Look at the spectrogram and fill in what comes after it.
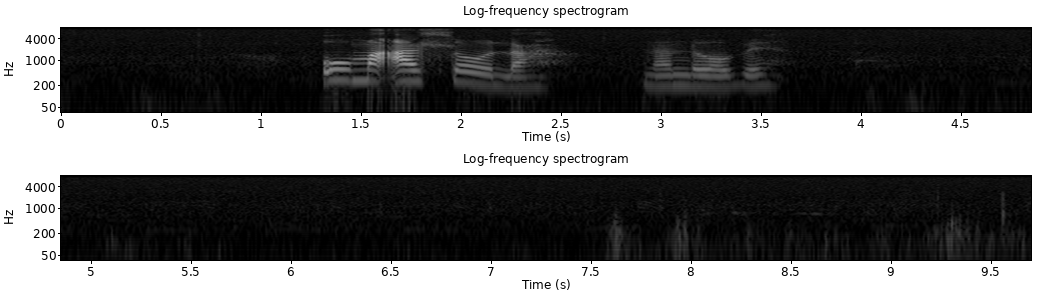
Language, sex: Swati, female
